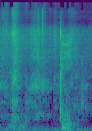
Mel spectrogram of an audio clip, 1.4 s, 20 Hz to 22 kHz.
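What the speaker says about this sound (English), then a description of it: "That's an American bully right there." An American bully dog, a heavy female over 60 pounds, whimpers softly and pants close by, with a brief louder low huff near the end.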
